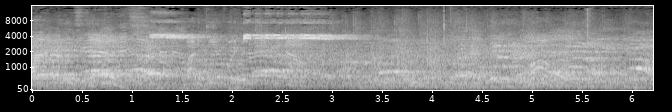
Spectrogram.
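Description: Echoing gymnasium crowd noise: many overlapping voices talking and calling out during a wrestling bout. Two short, steady high tones sound about a second in and again about two seconds in.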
